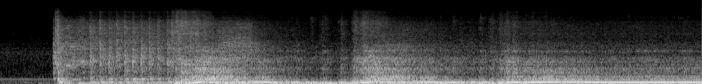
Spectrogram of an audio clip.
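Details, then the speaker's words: Car reassembled after a loose fuel fitting was fixed, started warm: catches cleanly after a brief crank, revs up, then settles into steady, even idle with no misses or knocks; normal start. "so yeah there you go good way to finish the video got the card back together got it warmed up started right"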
